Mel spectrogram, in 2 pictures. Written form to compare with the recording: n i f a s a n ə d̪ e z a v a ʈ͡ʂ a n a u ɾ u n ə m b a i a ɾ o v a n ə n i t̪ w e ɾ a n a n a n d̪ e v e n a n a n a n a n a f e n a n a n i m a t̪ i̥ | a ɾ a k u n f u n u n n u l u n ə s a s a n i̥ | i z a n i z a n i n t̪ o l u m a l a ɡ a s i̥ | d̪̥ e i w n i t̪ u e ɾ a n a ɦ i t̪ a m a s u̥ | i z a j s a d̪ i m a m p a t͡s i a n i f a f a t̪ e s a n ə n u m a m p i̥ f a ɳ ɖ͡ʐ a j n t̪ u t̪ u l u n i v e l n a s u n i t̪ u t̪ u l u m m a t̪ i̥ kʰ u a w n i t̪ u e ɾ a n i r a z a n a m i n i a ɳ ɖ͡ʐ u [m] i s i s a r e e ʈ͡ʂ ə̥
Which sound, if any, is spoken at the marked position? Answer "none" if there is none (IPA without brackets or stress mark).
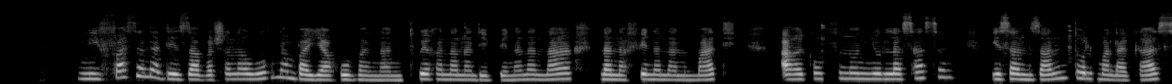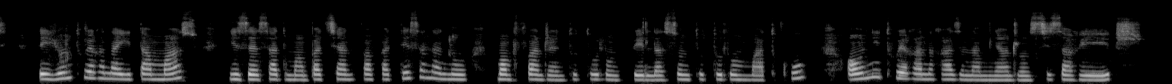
n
